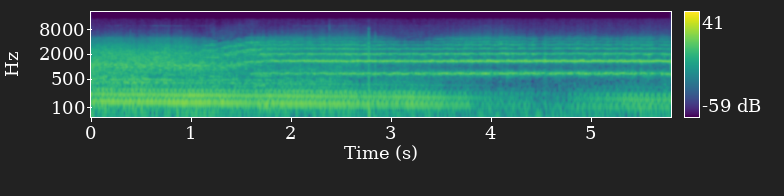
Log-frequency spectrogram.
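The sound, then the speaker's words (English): A cab's engine roars, then tires break into a long, loud, steady screech that holds for several seconds as the cab speeds around a corner. “around the corner. We'll dump the cab and get into our car.”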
